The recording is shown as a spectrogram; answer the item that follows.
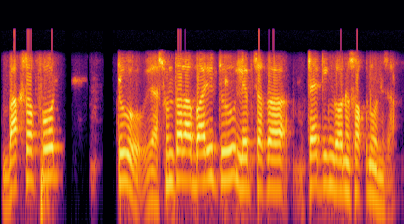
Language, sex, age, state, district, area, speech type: Nepali, male, 30-45, West Bengal, Alipurduar, urban, conversation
